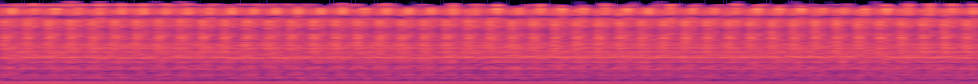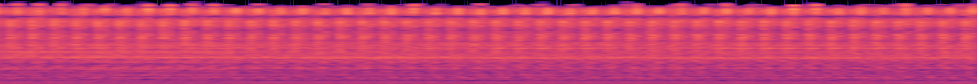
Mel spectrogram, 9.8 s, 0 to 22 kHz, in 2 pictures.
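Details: 2005 BMW E46 M3 idling with crisp, regular ticking about three per second; it started the day after a long, hard drive. One mechanic blames a pitted exhaust-side rocker arm, another says rod bearings, so the cause is unconfirmed.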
